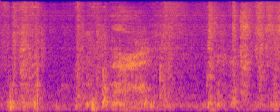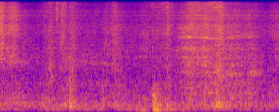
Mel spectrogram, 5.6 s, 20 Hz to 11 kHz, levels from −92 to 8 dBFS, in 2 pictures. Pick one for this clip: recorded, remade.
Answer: remade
